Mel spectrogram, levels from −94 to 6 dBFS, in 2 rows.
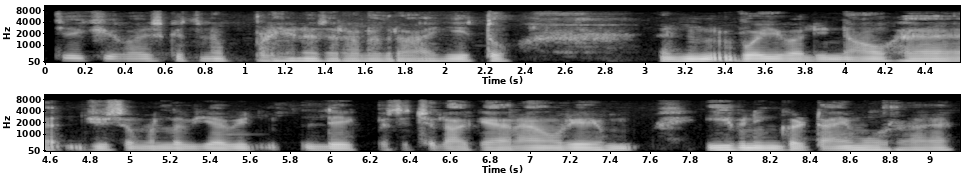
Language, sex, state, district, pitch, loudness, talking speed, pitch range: Hindi, male, Uttar Pradesh, Jyotiba Phule Nagar, 105 Hz, -19 LUFS, 225 wpm, 100-110 Hz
